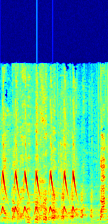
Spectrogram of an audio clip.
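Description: A comic sound effect: a quick run of about seven squeaky chirps, each falling in pitch, with a low bass rumble coming in just after a second.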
